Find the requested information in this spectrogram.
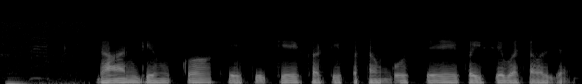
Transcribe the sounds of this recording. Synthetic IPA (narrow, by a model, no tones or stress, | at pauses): d̪ʱaːnɡeɦũkakʰeːt̪ikekəʈipət̪ə̃ŋɡõsekəisebət͡ʃaːʋəld͡ʒaːe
